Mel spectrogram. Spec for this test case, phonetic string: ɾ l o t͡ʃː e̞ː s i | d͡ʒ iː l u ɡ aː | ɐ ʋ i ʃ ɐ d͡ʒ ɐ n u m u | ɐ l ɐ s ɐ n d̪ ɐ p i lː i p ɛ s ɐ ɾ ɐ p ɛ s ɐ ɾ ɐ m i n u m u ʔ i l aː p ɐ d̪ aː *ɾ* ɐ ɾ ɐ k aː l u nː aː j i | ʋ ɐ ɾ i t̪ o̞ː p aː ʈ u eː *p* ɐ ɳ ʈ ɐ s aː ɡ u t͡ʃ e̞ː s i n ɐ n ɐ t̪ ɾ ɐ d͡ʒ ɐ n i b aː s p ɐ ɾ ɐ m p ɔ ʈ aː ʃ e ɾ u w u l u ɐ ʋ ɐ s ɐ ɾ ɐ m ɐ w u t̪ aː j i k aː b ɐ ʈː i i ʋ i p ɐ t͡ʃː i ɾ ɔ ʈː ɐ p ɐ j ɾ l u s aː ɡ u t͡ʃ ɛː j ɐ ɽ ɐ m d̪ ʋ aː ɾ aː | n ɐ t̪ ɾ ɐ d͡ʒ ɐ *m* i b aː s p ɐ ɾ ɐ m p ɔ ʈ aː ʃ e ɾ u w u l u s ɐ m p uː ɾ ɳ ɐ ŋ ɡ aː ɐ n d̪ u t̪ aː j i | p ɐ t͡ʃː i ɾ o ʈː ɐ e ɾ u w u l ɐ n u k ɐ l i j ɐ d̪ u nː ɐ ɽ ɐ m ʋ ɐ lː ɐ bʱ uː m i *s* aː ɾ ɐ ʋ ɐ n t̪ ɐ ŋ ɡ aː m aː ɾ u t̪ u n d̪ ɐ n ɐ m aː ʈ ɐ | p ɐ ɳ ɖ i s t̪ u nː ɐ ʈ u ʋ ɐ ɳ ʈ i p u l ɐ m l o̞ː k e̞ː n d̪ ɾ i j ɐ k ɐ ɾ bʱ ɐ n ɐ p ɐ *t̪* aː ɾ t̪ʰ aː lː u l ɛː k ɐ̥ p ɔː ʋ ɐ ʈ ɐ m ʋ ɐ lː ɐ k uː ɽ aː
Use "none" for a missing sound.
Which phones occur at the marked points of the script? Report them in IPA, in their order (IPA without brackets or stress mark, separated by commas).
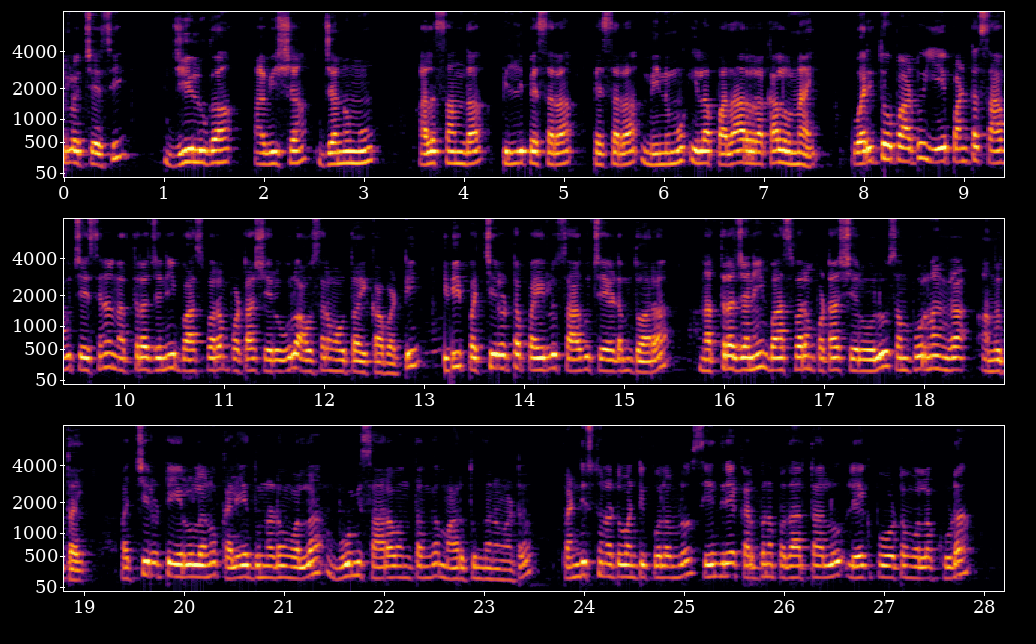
ɾ, p, n, s, d̪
